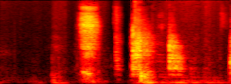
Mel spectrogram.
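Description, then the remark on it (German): A sharp sneeze followed by several wet, noisy bursts of a nose being blown into a tissue, coming in quick irregular blasts with no talking. “Jetzt kommen richtig viele Buddelmänner in der Taschentuch. Oh, Alter, ich hört. Alter, rotzt der da rum.”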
